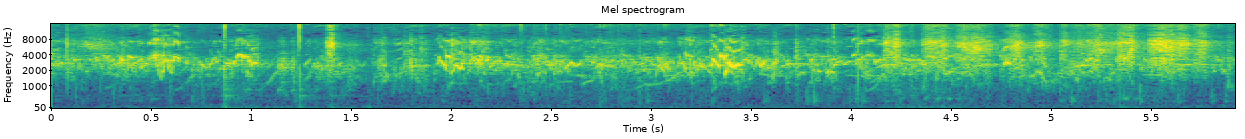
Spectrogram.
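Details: Playful pet budgies produce softer warbling chatter and scattered sharp squawks, a continuous high twitter with a few louder chirps standing out.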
